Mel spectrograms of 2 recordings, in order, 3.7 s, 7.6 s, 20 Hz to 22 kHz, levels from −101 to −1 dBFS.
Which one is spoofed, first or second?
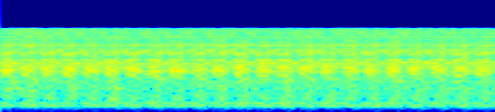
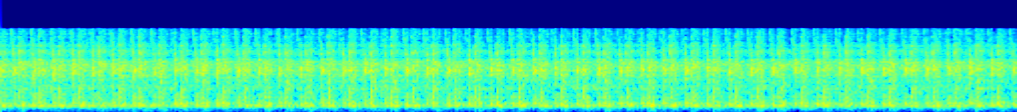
first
